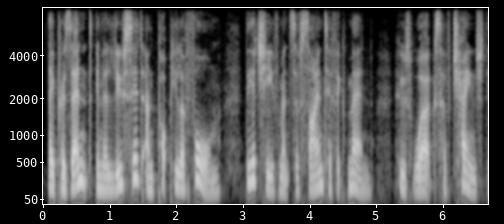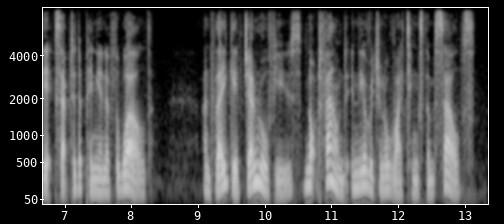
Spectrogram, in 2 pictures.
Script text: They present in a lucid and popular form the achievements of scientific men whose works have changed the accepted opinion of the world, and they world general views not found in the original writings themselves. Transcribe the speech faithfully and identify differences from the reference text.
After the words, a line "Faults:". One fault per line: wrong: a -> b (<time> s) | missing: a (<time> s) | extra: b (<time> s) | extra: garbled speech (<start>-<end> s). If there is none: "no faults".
They present in a lucid and popular form the achievements of scientific men whose works have changed the accepted opinion of the world, and they give general views not found in the original writings themselves.
Faults:
wrong: world -> give (9.4 s)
